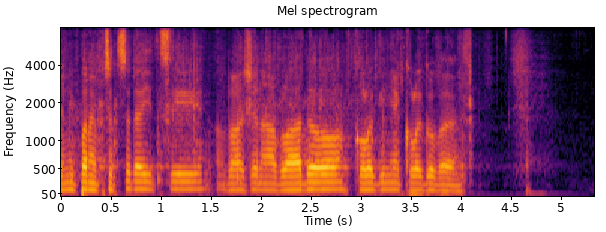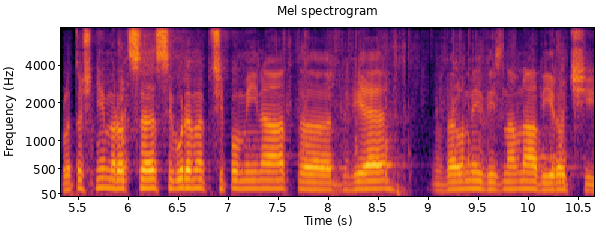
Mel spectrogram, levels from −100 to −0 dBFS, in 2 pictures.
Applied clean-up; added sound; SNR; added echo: neural mask model RNNoise.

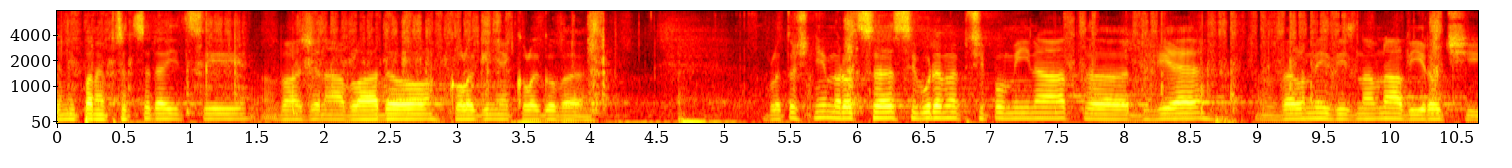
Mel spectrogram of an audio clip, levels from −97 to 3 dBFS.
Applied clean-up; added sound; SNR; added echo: none; Writing; 14 dB; none.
